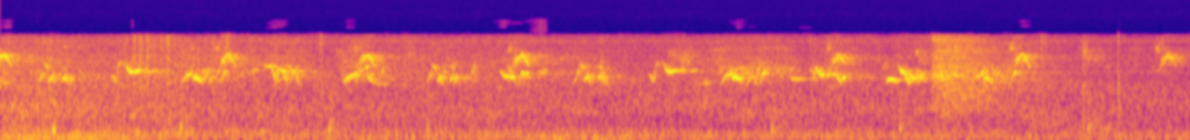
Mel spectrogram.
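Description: A small bird chirping over and over in a quick run of short high notes, over steady outdoor background noise with a low hum in the first half.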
